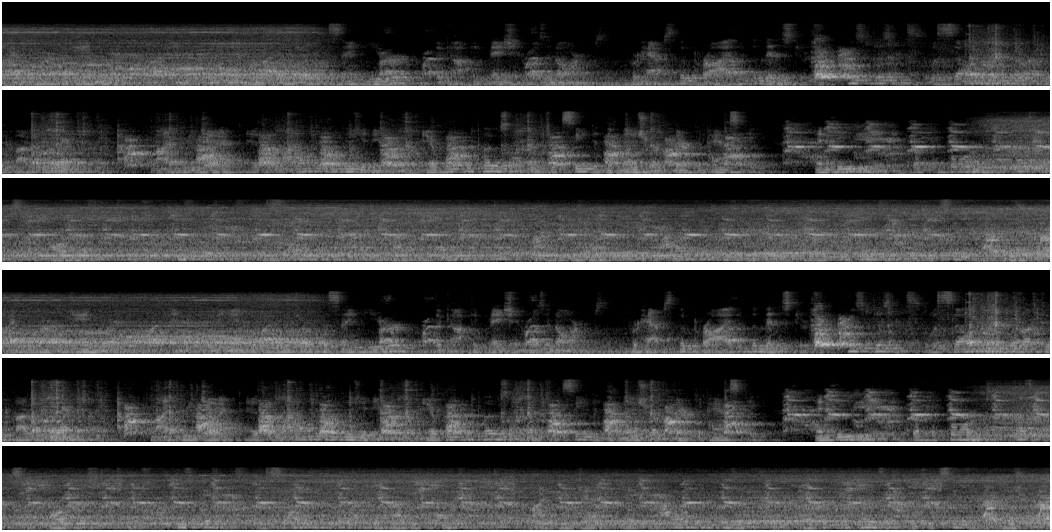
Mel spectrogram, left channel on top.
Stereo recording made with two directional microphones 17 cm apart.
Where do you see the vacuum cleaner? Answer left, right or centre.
left.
